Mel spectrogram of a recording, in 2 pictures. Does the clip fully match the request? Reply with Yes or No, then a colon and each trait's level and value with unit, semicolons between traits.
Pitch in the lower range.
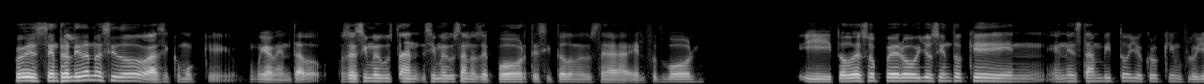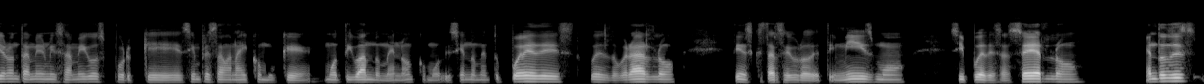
Yes: low, 125 Hz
